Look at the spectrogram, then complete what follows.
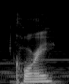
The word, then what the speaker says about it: Korey: Korey. Korey. Korea is a country. My name's pronounced Korea, but with a Y, so an A.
